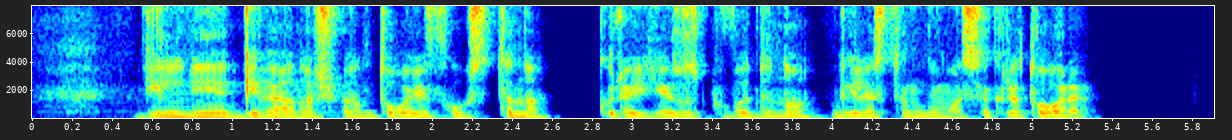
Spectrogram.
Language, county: Lithuanian, Kaunas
